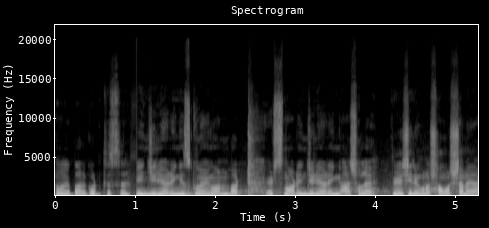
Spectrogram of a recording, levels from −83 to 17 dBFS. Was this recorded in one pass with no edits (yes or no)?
no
